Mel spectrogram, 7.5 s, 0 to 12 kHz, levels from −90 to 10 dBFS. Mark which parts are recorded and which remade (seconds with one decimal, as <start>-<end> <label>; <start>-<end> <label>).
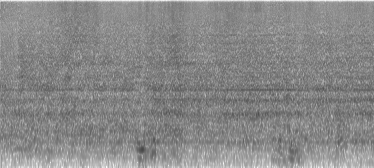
0.0-4.4 remade; 4.4-5.9 recorded; 5.9-6.9 remade; 6.9-7.5 recorded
